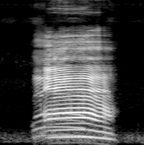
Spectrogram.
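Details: Cow giving one loud, full moo lasting just over a second, rich in harmonics and steady in pitch, in otherwise quiet surroundings.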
